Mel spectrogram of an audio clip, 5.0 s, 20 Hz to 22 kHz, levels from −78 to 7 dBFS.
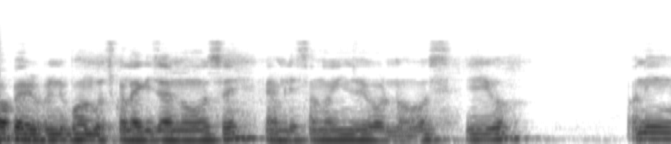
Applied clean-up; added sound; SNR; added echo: none; none; none; reverberation time 0.4 s.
